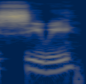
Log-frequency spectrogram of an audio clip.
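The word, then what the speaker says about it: Siewe: I am joined by the Python Huntress herself, Amy Siwi. Did I pronounce that last name right?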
